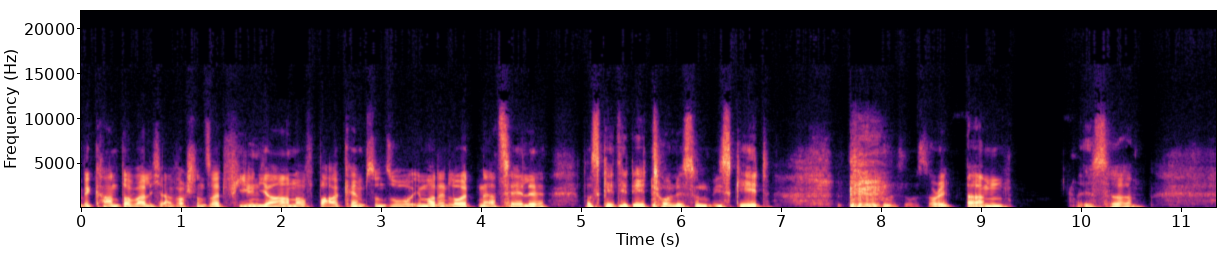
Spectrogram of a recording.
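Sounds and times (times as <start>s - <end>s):
speech: 0.0s - 11.0s
pollen-induced cough: 7.6s - 8.3s.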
